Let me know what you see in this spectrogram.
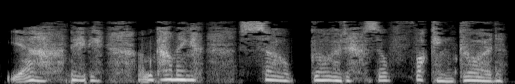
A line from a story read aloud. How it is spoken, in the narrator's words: He groaned out, then muttered low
